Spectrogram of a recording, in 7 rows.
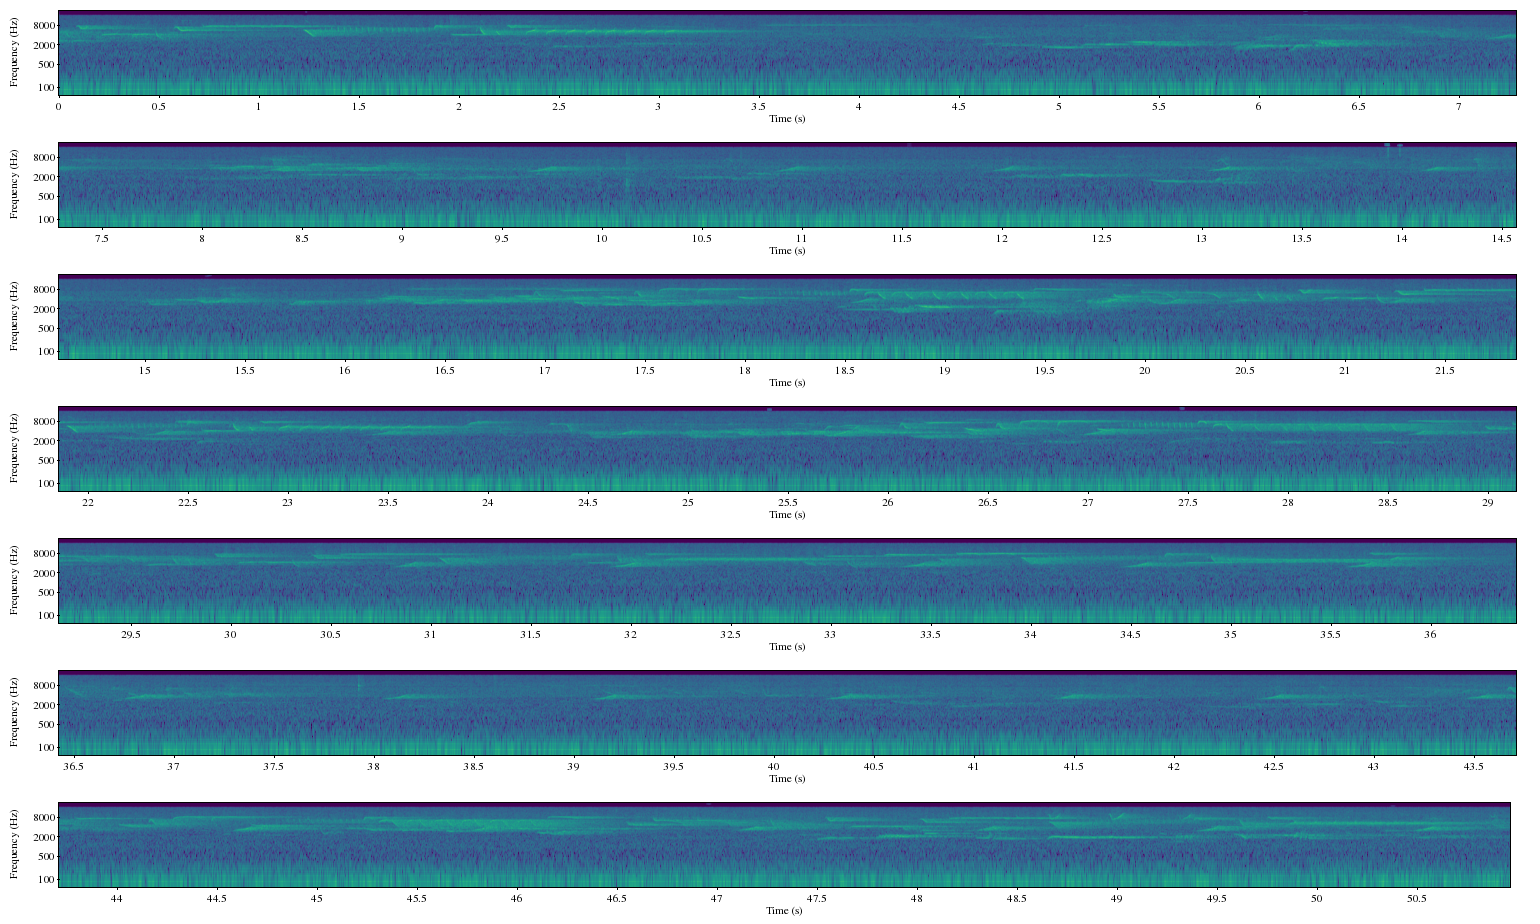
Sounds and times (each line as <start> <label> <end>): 0.0 Wind in the trees 50.9
0.0 birds 50.9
